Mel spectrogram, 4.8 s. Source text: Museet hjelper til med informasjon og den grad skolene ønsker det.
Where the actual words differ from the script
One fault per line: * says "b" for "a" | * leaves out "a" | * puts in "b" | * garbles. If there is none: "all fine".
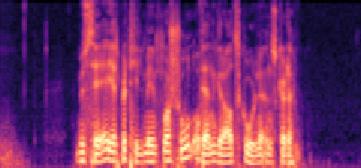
all fine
